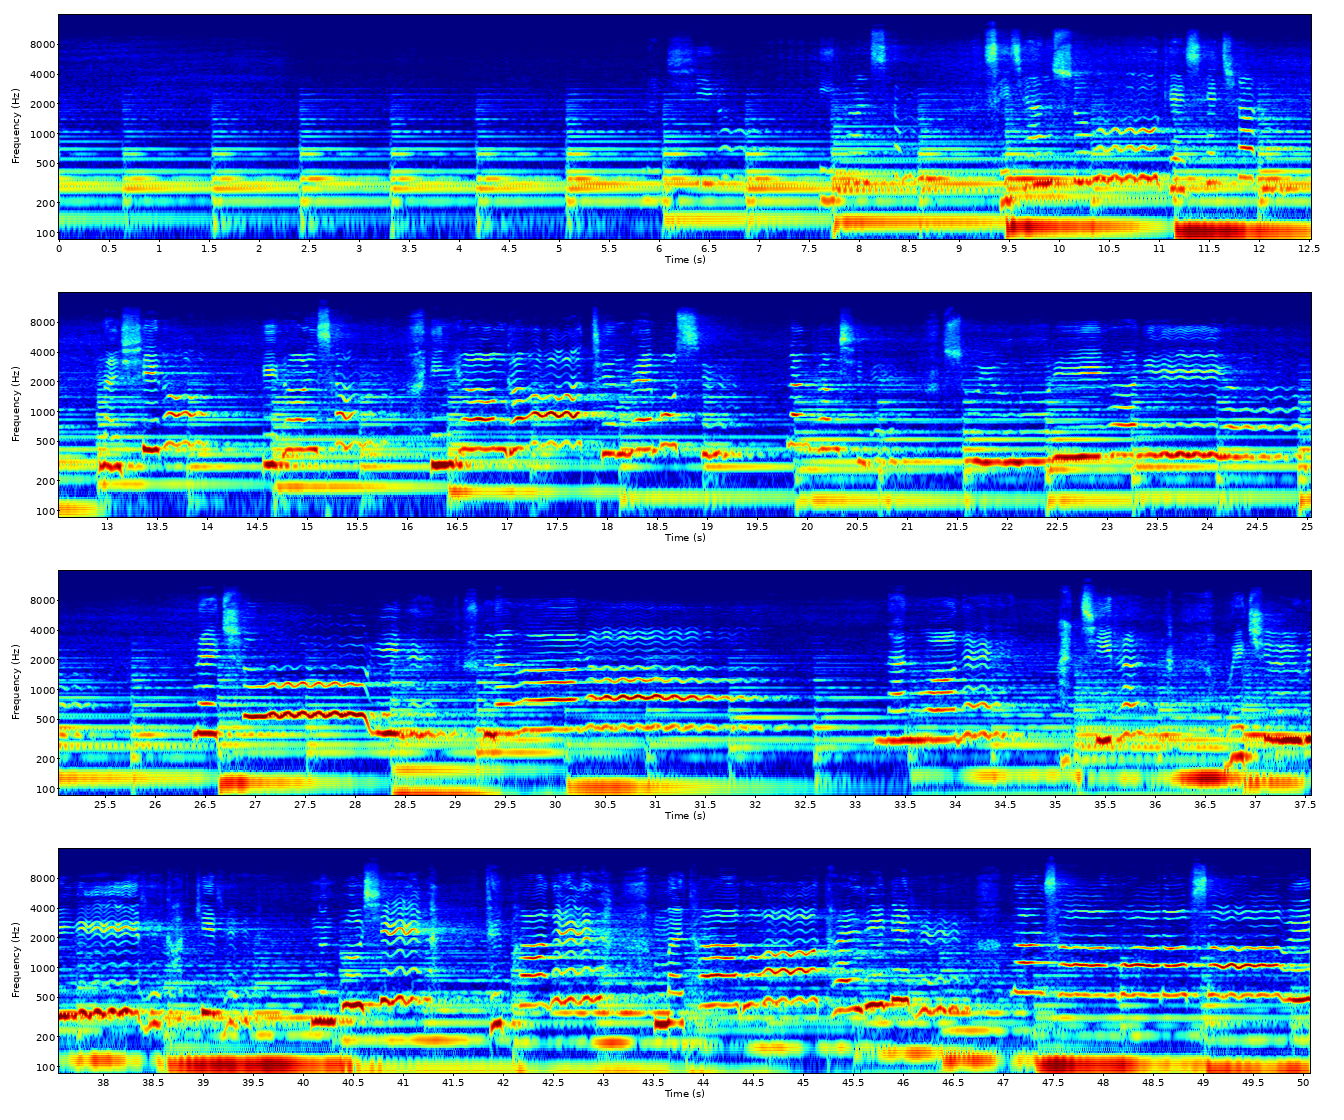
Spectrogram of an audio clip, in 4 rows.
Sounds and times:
Opera: 0:00.0 - 0:50.0.

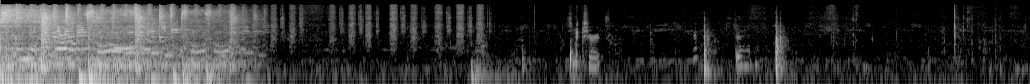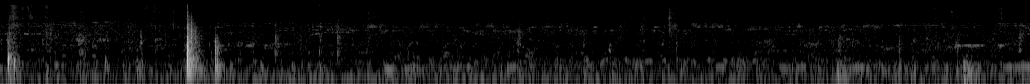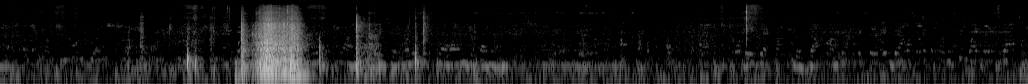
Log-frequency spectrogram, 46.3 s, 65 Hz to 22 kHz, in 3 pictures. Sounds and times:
Speech: 0:07.6 - 0:14.9, 0:35.7 - 0:46.3.

